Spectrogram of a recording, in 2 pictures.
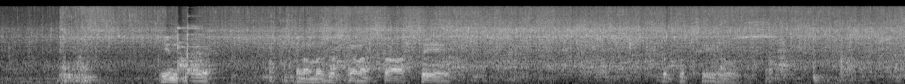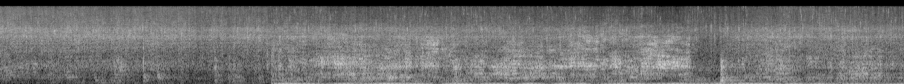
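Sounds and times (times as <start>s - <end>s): potatoes sizzling in oil: 0.0s - 18.0s
wooden spoon stirring: 11.7s - 18.0s.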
